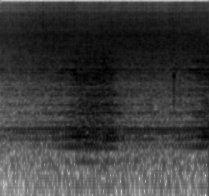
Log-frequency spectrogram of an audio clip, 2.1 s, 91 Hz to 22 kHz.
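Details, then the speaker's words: 8-inch variable-speed bench grinder (a second, older unit) runs fine on high at 3,600 rpm, but dialed down or on low speed gives a rough, wavering whir with rising and falling drone; still rotates but sounds horrible. "When you start dialing it down, it does that. I don't know if you can hear that flare. And then the same thing if you turn it on low speed, it does that."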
